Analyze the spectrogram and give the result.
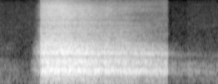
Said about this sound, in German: Fülle deine Lungen mit frischer Energie und spüre, wie sich deine Brust weitet. Atme dann langsam aus.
